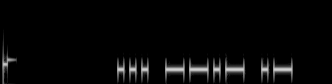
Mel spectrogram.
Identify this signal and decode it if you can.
Morse code, heard as a keyed tone, about 20 wpm, 700 Hz. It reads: SQA
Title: USA Call Sign Postfixes - 3 Letters 20wpm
